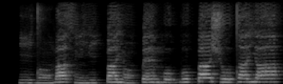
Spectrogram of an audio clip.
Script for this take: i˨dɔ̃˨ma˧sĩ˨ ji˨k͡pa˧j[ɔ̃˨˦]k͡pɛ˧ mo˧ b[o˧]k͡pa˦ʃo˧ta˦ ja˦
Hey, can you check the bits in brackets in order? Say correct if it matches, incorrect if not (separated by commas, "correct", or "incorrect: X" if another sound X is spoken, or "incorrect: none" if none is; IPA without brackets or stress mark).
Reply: incorrect: ɔ̃˨, correct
